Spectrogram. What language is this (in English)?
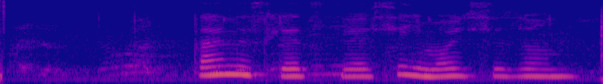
Russian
